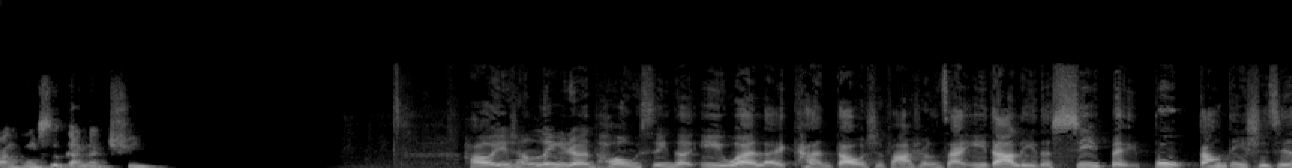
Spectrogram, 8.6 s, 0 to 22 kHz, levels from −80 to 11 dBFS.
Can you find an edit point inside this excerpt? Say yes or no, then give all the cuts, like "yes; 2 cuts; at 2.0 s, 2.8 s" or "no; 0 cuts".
no; 0 cuts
